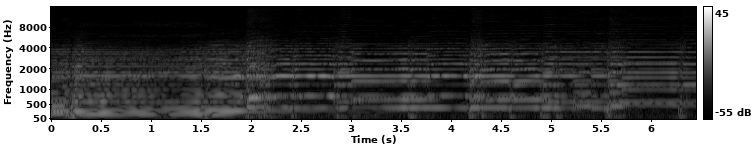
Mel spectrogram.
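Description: Solo fiddle played with the bow: low notes held together as a drone for about the first two seconds, then a quicker run of short bowed notes higher up.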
